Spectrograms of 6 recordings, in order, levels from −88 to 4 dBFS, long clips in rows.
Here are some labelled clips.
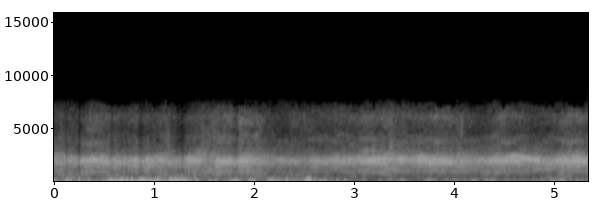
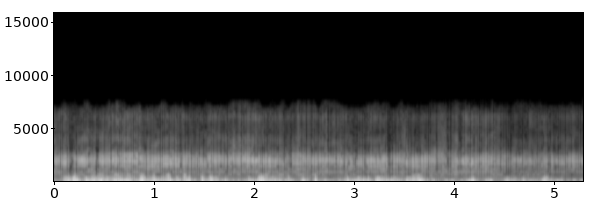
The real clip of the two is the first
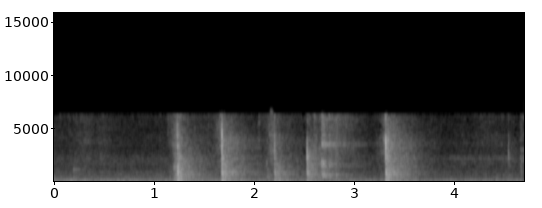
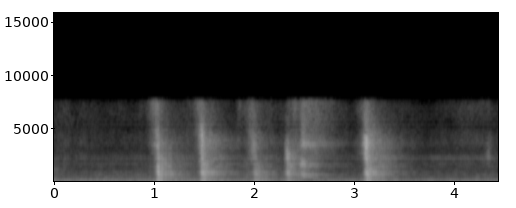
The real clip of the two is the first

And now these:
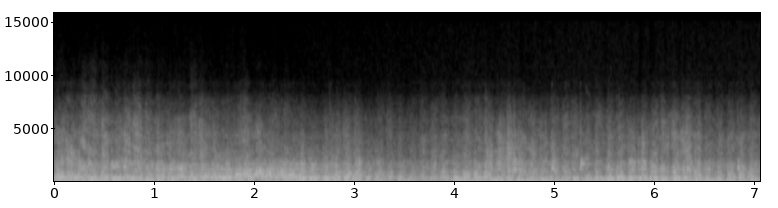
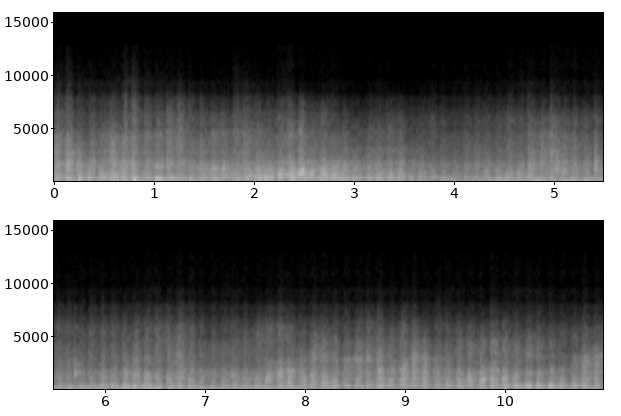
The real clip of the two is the first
